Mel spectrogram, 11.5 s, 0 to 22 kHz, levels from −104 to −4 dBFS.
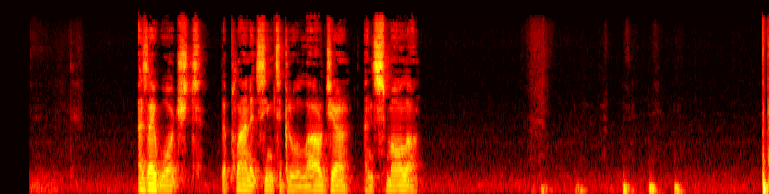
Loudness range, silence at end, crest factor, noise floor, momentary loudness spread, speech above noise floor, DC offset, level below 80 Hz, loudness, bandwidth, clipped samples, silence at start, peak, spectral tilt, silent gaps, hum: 18 LU; 0 s; 26 dB; -71 dBFS; 20 LU; 40 dB; under 0.1%; -54 dBFS; -31 LUFS; 16 kHz; under 0.1%; 2.05 s; -10 dBFS; -3.5 dB/octave; none; none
